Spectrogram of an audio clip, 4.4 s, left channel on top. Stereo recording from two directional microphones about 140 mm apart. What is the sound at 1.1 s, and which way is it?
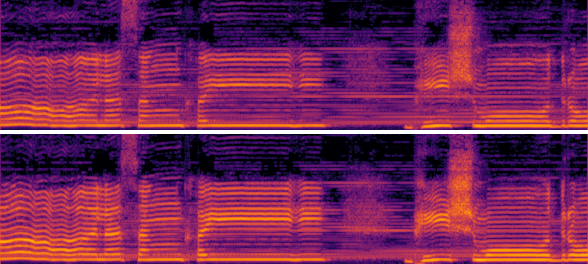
Music, 5° right (ahead or behind).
